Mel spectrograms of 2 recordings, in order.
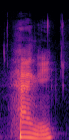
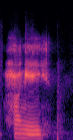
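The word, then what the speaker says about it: hāngī: So, hangi. No, I pronounced that wrong. – Hangi.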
